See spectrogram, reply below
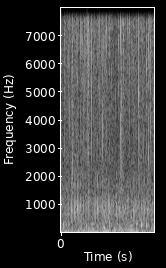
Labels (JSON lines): {"label": "biophony, rattle", "recorder": "SoundTrap 500"}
